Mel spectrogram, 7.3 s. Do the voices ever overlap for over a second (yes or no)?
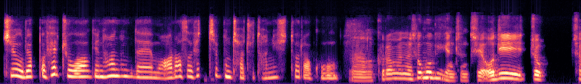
no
